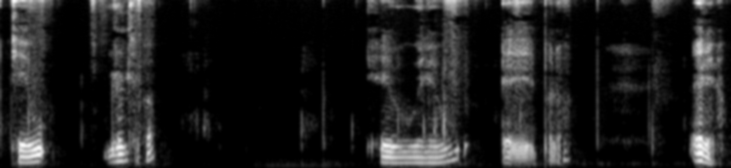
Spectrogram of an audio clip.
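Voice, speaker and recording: Stuffy, mellow teen with a cold. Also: male voice, fairly low pitch, husky. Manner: rambling, self-pitying, halting restarts. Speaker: gaming youtuber. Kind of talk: casual gameplay commentary.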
